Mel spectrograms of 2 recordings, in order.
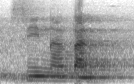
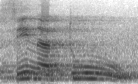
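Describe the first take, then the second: First: The word ends with a short 'an' sound. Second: The word ends with a long 'u' sound. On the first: The speaker calls it wrong. "sering terbaca menjadi sinatan" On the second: The speaker calls it right. "membacanya adalah sinatu, panjang dua harokat"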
